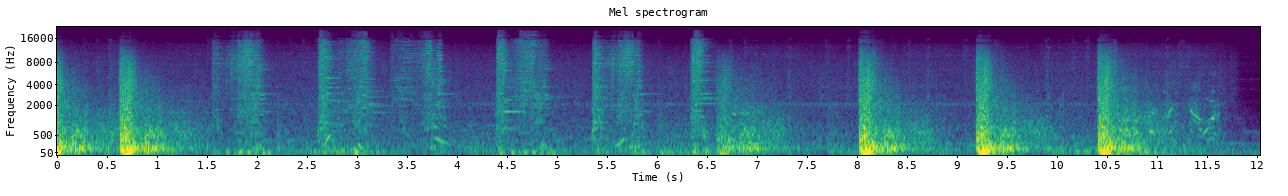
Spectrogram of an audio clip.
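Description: Pistol and musket shots with shattering impacts in the pirate action game Assassin's Creed Black Flag, a dozen sharp cracks spaced irregularly over ambient game noise, loud and close.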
